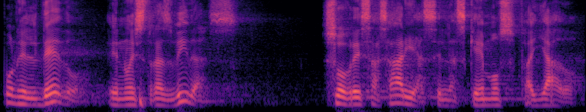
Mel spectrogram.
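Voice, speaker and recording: A man's voice: medium pitch, unhurried. Passionate male preacher in a reverberant church. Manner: passionate preaching, swinging from loud declarations to hushed soft passages. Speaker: pastor. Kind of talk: live church sermon. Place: church sanctuary during a service. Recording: reverberant church hall with faint music.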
